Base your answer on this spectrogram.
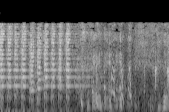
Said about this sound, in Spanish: Ahora, si uno sigue la melodía, tiene que quedarse pegado a la bocina para que la obra continúe.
